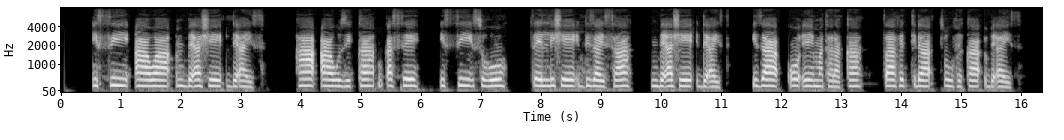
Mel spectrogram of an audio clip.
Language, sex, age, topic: Gamo, female, 25-35, government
